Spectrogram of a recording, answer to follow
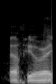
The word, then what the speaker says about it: Belfiore: I'm going to pronounce his name wrong. Belfiore, is that it? Belfiore, yeah.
